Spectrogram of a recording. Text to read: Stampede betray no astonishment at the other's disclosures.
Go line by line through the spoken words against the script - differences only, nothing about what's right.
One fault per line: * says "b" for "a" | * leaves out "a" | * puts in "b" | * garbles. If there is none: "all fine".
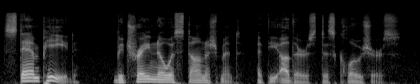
all fine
